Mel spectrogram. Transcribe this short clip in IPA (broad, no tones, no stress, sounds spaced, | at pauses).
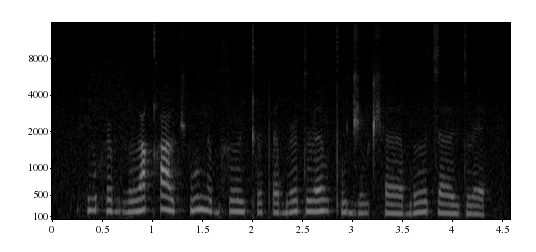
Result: h i u̯ h ə˞ bʱ ɵː qʰ ɵː t͡ʃʼ u n ɵ b x ɵː i̯ kʼ ɵ pʼ ɜ b ə˞ t ɹ ɜ v pʼ u d͡ʒ ɵ v t͡ʃʰ ɜː b ɵː t͡s ɜː y̯ t ɹ ɛ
